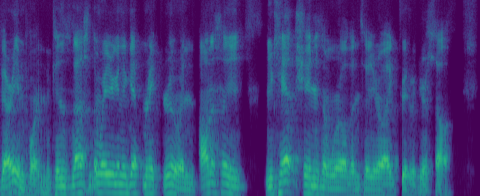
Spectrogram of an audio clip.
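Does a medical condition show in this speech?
Yes: bilateral cleft lip; congenital bilateral.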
